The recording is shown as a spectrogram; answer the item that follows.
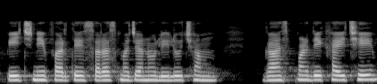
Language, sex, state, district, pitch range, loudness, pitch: Gujarati, female, Gujarat, Valsad, 195-205 Hz, -15 LUFS, 200 Hz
